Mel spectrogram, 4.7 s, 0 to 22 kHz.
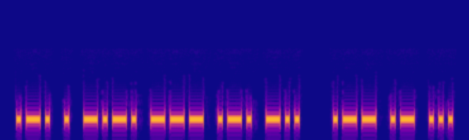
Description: Morse code, heard as a keyed tone, about 25 wpm, 600 Hz. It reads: RECORD WAS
